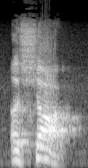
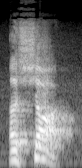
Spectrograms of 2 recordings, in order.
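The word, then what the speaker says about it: אשר: And it's Ashar. Ashar. AHSAR. Ashar. All right, but you can spell it ASHAR. Ashar. That's how a lot of people spell it.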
